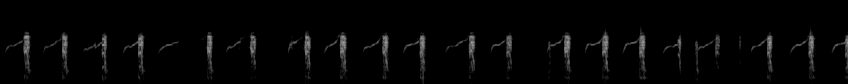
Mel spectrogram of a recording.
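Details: Little owls in a nest box in the Netherlands, filmed by a live camera on a January 2017 morning during a fight in which one bites the other; fast series of upslurred squealing yelps, each capped by a harsh click, about two to three per second.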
